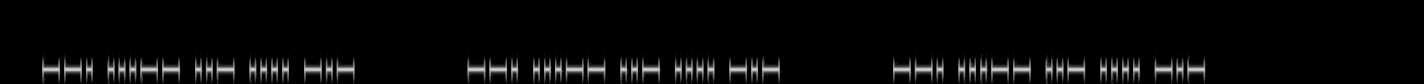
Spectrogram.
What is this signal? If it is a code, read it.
Morse code, heard as a keyed tone, about 22 wpm, 700 Hz. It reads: G3UHK G3UHK G3UHK
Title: DXCC-100 Call Signs - 5 Characters - Repeated 3x - 22wpm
